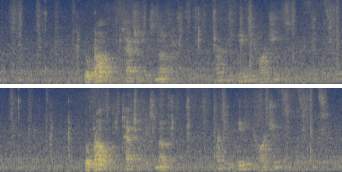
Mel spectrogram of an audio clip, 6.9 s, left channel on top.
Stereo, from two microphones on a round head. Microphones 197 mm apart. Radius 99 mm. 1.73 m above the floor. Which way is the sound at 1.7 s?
45° right (ahead or behind).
